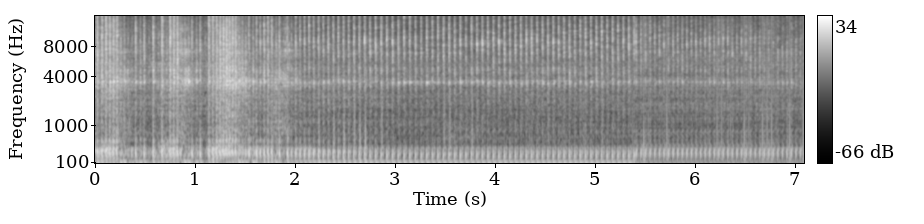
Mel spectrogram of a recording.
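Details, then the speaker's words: 50cc four-stroke kids' mini motocross bike, electric start: brief blip then a quiet, steady, even putter; normal idle, not very loud, standard four-stroke sound. "Bunyi dia okey je, tak berapa nak kuat. Standard lah engine four stroke."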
